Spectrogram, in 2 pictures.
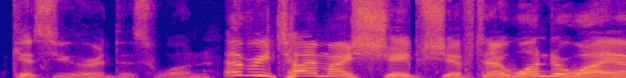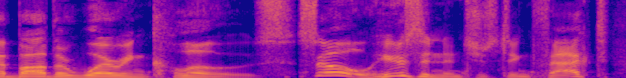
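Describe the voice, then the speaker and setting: A man voicing an irreverent, excitable, furry shapeshifting druid in a video game, with a wry, cheeky, theatrical delivery. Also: sits high, no room sound, clean studio sound, exaggerated voice. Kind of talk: video game character dialogue and battle barks.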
